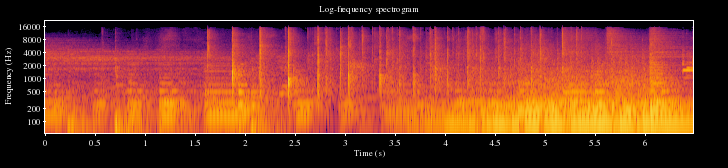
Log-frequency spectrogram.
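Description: Live jazz band playing a soft passage: electric bass guitar notes with a run of light, sharp taps on the drum kit in the middle.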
